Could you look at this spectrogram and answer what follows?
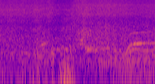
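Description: A steady, loud roar of falling water at a waterfall in Bhudargad fills the clip, a constant rushing wash with faint voices mixed in.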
